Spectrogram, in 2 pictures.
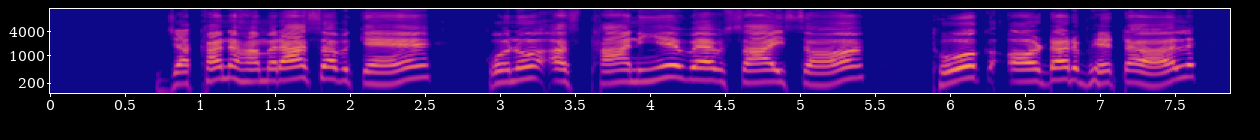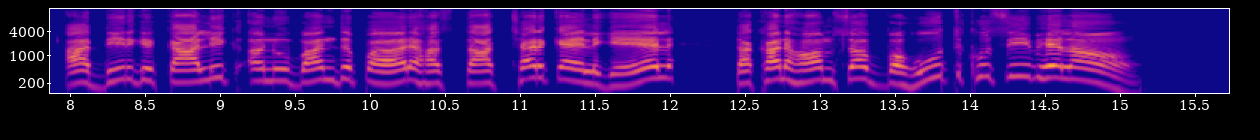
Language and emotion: Maithili, happy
